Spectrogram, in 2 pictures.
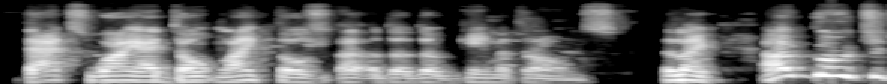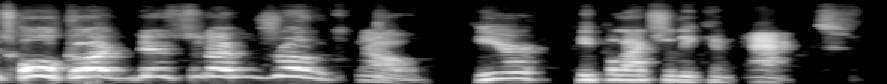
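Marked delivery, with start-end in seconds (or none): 3.8-6.1 put-on, very high posh British accent. Complaining about British accents in epic films, in a mock Game of Thrones British accent. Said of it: "British accents made a movie more epic".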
